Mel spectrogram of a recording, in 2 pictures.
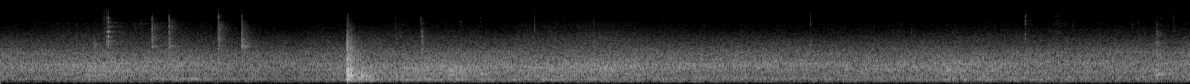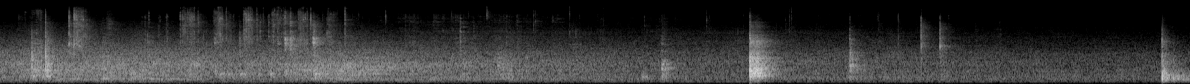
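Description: Metal tools knock and clank against a car battery.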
